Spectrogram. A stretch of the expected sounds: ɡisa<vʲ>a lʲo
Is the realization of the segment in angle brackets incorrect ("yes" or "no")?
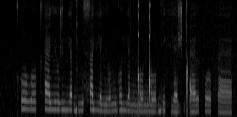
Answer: no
